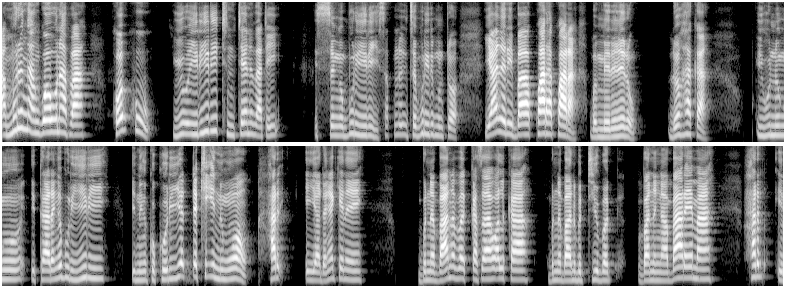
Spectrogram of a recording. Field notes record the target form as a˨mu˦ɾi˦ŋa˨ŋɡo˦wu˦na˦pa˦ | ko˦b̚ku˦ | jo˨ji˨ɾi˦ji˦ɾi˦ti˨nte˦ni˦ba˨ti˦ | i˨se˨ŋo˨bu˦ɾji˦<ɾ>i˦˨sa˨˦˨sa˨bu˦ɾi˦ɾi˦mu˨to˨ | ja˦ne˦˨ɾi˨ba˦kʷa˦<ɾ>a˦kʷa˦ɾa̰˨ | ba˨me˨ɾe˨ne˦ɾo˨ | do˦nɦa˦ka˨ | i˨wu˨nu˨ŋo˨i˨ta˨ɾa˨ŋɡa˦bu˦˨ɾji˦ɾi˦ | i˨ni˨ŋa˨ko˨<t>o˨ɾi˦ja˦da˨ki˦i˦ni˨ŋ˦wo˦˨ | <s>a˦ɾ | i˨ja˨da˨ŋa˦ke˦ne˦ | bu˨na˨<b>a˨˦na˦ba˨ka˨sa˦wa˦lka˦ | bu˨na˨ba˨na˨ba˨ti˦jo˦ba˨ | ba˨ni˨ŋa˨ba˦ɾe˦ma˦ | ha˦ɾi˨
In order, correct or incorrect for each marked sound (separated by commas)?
correct, correct, incorrect, incorrect, correct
